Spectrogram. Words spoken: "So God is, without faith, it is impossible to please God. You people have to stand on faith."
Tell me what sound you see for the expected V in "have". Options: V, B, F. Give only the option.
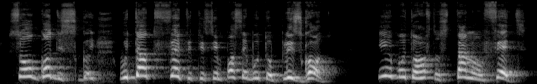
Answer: F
